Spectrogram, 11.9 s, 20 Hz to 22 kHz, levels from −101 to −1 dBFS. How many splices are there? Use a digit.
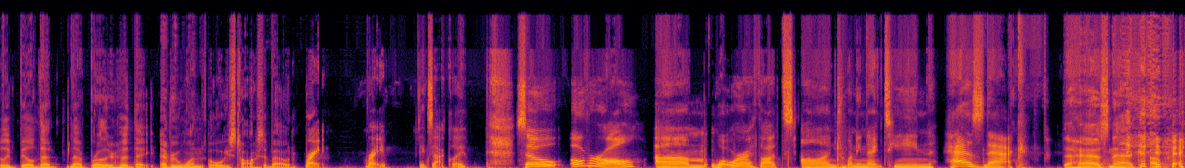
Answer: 0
